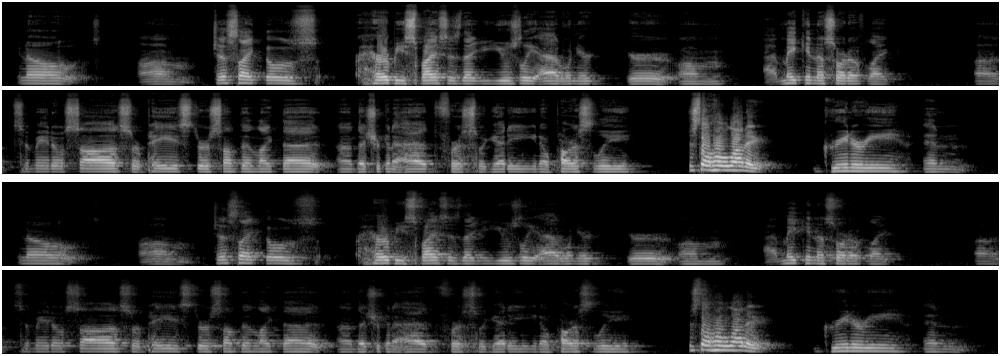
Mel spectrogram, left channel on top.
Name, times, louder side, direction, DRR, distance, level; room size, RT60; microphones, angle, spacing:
voice 1, 0.2-0.8 1.4-3.2 3.5-5.9 6.3-7.2 7.6-8.9 9.7-16.2 16.8-17.6 18.2-19.6, left 4 dB, 50° left, 0.9 m, -25 dB
12.5 x 11.0 x 4.5 m
head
